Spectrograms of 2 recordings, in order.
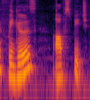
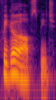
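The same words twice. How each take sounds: First: "figures of speech" as FI-guhz av speech; plural z sound. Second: Slow "figure of speech" as FI-guh, no z; singular, silent R. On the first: Teacher contrasts it with the singular, "figures of speech" with voiced z. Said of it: "यहाँ पे एस है तो हम बोलेंगे". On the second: Teacher shows the term without s, "figure of speech" as FI-guh av speech. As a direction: leave both r and z off "figure of speech". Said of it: "अगर एस हटा देंगे". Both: Shown as a demonstration.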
